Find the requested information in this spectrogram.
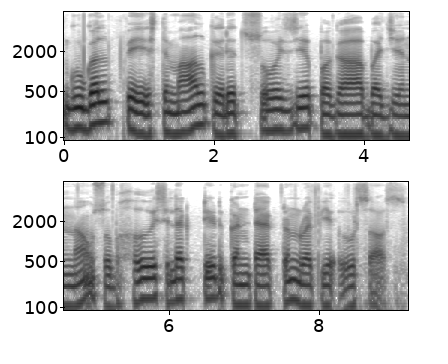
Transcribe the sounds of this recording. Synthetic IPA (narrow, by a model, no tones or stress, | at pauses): ɡuːɡəlpeɪst̪emaːlkəɾet̪soːzepəɡabɐd͡ʒnaw̃sobhəsilekʈiɖkɐɳʈɛːk̚ʈənɾɐpjəʔəɾsa̰ːs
